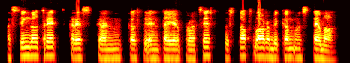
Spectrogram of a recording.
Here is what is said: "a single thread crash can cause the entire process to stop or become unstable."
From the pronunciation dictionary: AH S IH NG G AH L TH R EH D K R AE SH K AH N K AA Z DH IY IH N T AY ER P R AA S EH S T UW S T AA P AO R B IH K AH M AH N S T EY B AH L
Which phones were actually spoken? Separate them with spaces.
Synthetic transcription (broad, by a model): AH S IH NG G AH L T R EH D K R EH S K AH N K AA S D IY IH N T AY ER P R AA S EH S T UW S T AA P AO R B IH K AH M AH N S T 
